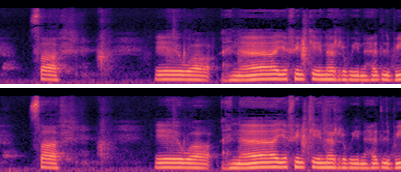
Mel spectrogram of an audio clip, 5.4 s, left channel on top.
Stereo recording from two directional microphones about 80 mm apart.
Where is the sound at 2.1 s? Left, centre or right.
Right.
